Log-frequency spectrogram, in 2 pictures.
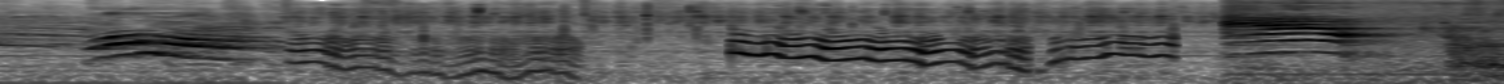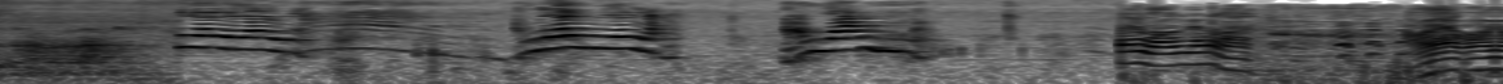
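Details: Pet cat making strange noises while eating: bursts of wavering, arched yowling calls that rise and fall, separated by short pauses, with faint background music.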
